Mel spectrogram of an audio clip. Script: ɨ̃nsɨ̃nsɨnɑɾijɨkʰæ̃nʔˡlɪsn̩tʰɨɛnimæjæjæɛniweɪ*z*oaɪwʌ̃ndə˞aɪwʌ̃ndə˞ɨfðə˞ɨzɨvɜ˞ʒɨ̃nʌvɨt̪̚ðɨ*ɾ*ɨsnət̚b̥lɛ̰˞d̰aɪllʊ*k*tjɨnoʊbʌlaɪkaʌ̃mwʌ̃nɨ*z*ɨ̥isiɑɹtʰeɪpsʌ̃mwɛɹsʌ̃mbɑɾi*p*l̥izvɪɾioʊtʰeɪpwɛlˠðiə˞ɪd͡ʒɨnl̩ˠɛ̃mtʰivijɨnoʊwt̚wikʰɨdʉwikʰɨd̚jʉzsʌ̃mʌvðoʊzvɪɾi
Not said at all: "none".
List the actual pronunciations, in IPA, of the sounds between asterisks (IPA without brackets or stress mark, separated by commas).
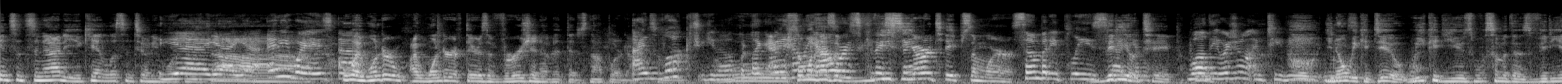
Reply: z, ɾ, k, z, pʰ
